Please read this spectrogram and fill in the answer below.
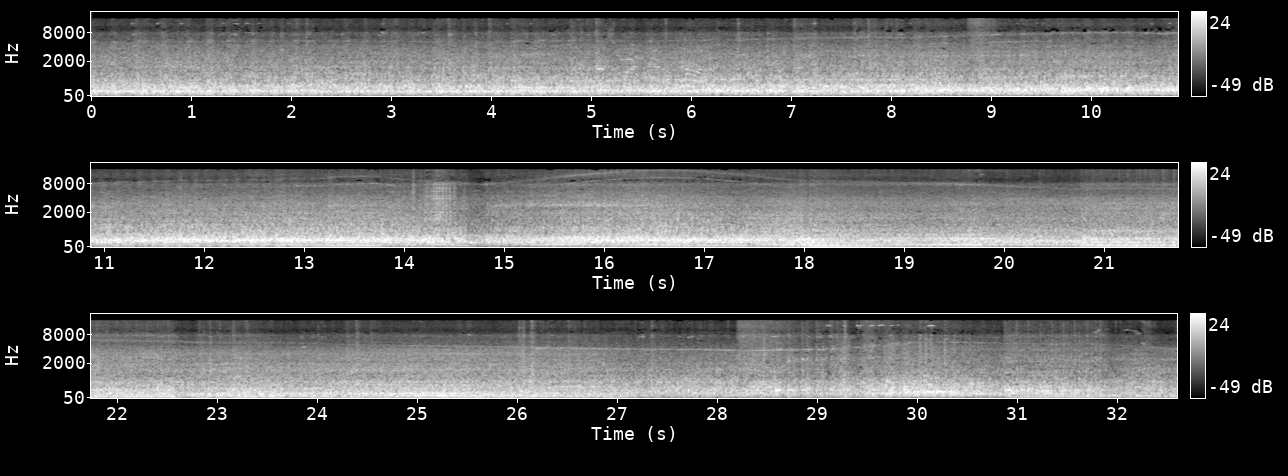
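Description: Heavy truck running at highway speed, heard from inside the cab: a steady engine drone with road and tyre noise, the engine note shifting in pitch midway.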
